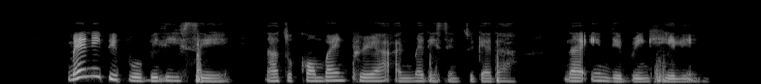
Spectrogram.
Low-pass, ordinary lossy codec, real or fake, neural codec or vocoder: 7.2 kHz; none; real; none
